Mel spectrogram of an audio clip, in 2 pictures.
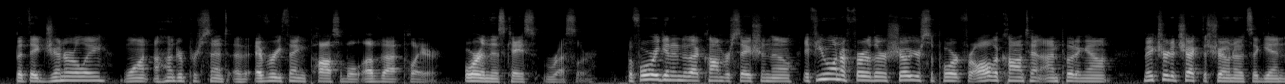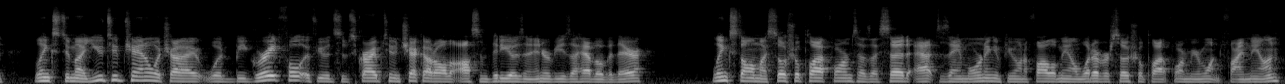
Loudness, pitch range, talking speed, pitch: -26 LUFS, 130-165 Hz, 240 wpm, 145 Hz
